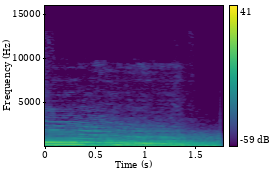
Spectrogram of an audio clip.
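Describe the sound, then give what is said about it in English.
A humpback whale of the Oceania population sings a long, moaning note that slides slowly downward, resonant and harmonically rich, sustained for under two seconds at steady moderate loudness with no voices present. “I'll be devoting the entire show to our friends and neighbors, the Oceania humpback whales.”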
